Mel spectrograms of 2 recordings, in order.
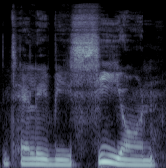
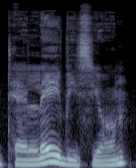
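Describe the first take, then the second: First: The stress is on the fourth syllable. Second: The stress is on the second syllable. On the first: "And it's not this I. You don't say televi televisión" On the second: "It's not that E. You don't say televisión"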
